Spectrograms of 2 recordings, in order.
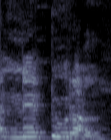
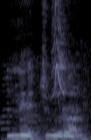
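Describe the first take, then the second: First: नेटुरल with a hard t, "ne-tu-ral"; wrong pronunciation. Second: नेचुरल with ch after ne, "ne-chu-ral"; correct pronunciation. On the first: Teacher demonstrating students' wrong reading of natural. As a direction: read नेटुरल the mistaken way, t not ch. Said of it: "जो कि बिल्कुल हो जाएगा गलत". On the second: Teacher giving the right reading of natural to students. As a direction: say नेचुरल properly, t becoming ch. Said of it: "ऊ का मतलब लगाएंगे नेचुरल". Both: Shown as a demonstration.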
